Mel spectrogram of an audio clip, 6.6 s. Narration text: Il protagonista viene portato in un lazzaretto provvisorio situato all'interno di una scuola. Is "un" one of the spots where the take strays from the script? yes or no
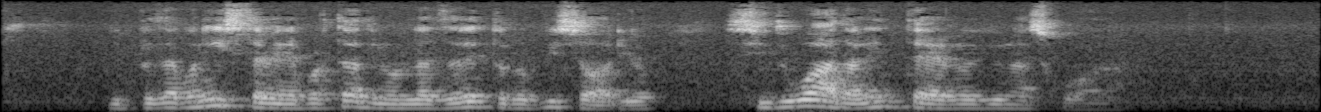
no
